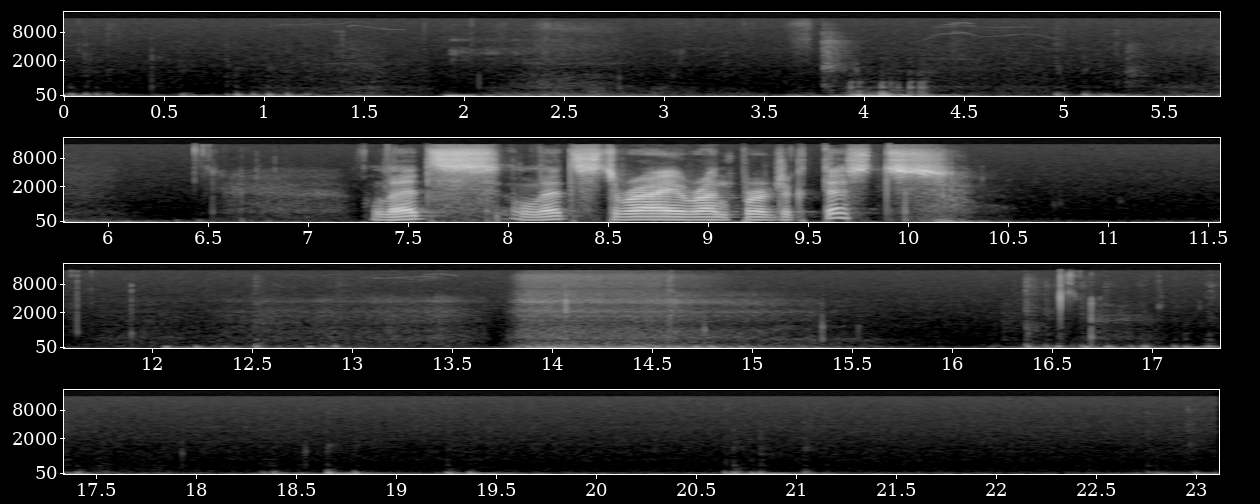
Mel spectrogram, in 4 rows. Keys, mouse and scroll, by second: 0.8 super+b, 5.1 ctrl+a, 6.2-6.7 scroll down 1, 8.9 click, 8.9 click, 12.0 Return, 12.7 shift+9, 16.5-17.4 typing, 18.7 Return, 19.2 ctrl+e.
